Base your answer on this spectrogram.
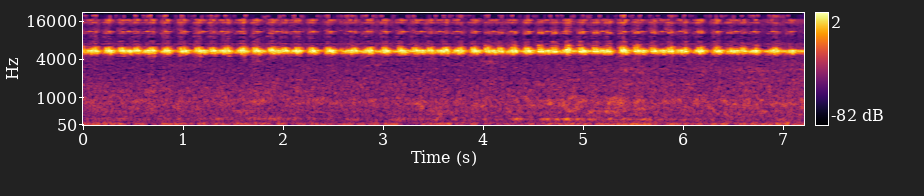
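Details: Night-time crickets in Walnut, California keep up a dense, shrill pulsing chorus that never pauses, with soft low background hum beneath the steady high trill.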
